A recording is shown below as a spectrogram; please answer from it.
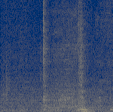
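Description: Metal oven rack carrying a clay Römertopf being slid along its runners, with a scraping rub and two knocks: a sharp one a little under a second in and a heavier one near the end.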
